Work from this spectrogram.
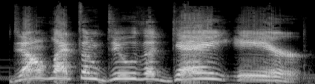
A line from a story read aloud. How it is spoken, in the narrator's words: my grandma yelled out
